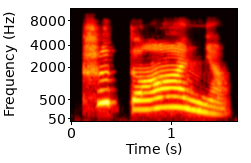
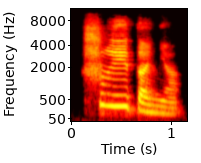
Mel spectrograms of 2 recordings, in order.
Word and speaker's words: читання: падає на другий склад читання видання обрання пізнання але уподобання ні в якому разі не кажи читання завдання видання обрання чи пізнання цих від дієслівних іменниках можна наголошувати тільки другий склад ось такий він наголос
